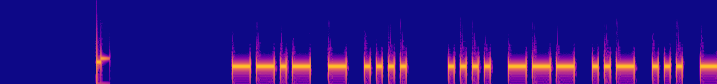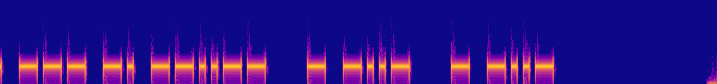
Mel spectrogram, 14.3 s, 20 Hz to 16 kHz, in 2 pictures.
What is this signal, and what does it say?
Morse code, heard as a keyed tone, about 21 wpm, 700 Hz. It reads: QTH HOUSTON, TX TX
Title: Practice QSO - Exchange 1 - Beginning - 20wpm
